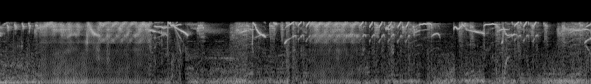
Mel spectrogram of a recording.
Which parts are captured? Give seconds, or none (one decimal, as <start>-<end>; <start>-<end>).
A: 0.0-0.4; 1.5-3.1; 3.6-5.9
